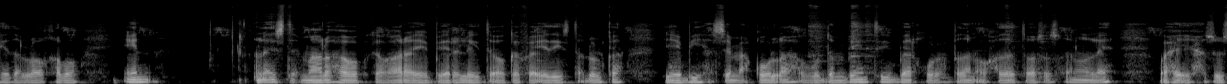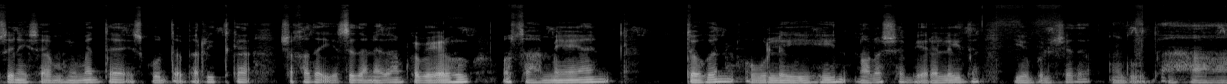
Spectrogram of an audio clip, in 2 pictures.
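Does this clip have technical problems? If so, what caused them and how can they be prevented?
Yes. Generation loss runs throughout the speech: swirly, hollow texture with smeared consonant attacks, likely from around ten repeated lossy encodes, consistent with an AAC-LC chain near 96 kbit/s. A spectrogram shows nothing above 17 kHz and patchy holes between bands. To prevent it, keep a lossless master and encode to a lossy format only once, at the final step.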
